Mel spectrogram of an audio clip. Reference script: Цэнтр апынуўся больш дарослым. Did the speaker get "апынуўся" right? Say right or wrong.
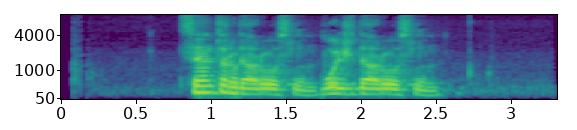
wrong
